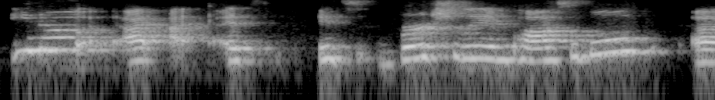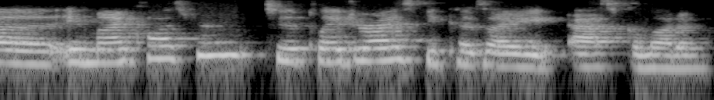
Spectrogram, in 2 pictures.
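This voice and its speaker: A woman professor, interviewed as a guest, answers thoughtfully and informally, often rewording as she goes. Her high voice is very animated, at a moderate pace with hardly any pauses. The room sounds roomy and echoing.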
